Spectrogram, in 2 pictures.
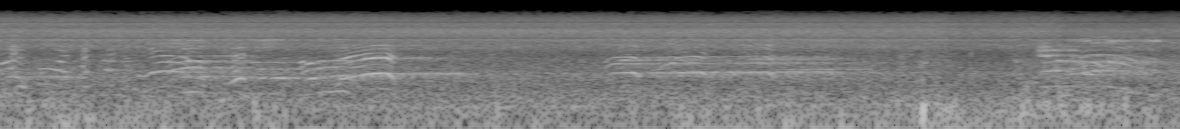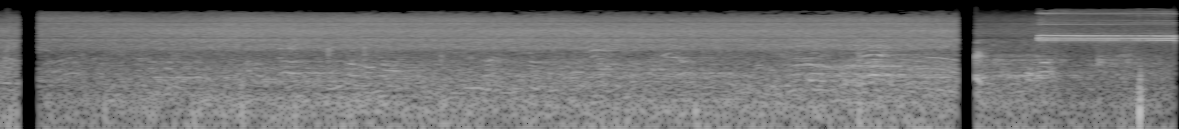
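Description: Young boys shout to each other across an outdoor field.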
